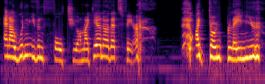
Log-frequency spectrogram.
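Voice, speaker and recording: A chatty woman from Britain talks while she draws, wandering from topic to topic and laughing often. Her voice sits a little high and is turning slightly hoarse late at night. Faint music plays quietly behind her. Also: steady tone, a little slow. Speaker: streamer drawing on stream. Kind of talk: casual chat while drawing.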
